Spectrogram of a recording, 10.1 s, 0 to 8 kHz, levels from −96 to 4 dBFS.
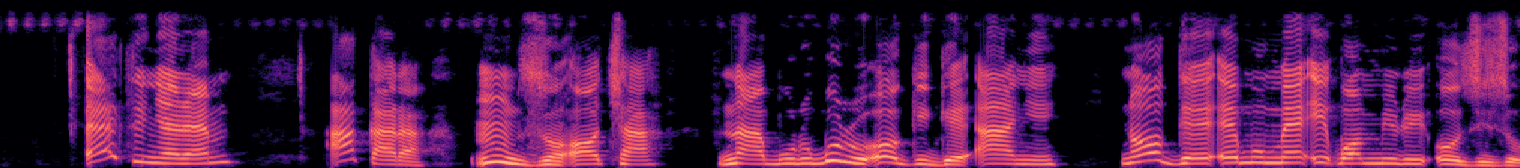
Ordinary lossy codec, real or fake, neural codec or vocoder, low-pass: none; real; none; 7.2 kHz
